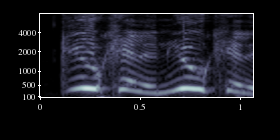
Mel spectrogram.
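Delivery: shrill, very high, full-volume shouting. Recounting a gunfight, the speaker repeats his shout to the other shooter; retelling a shout. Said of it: "So I was shouting".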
